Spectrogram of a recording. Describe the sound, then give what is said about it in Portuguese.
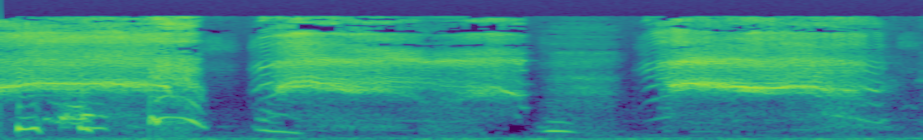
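A newborn baby girl cries just after birth in three long, strained wails separated by short gasping breaths, loud, with a few brief low murmurs at the start. “Parabéns, Luísa. Aqui tem a sua bebê.”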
